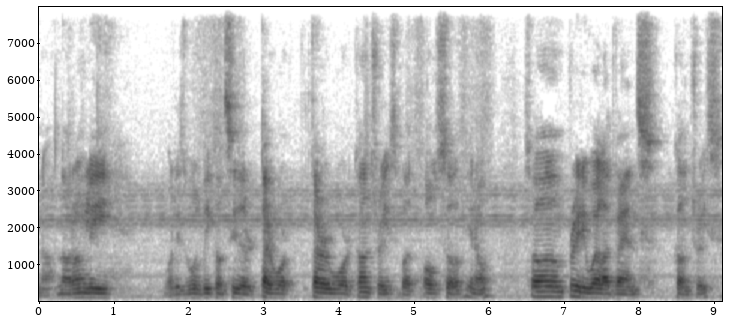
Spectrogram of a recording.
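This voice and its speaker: Amid audible room echo, a man at a medium pitch talks at a fairly slow pace with fairly even intonation and big swings in loudness. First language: Spanish. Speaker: army veteran, political commentator. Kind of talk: impromptu monologue. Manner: halting, many fillers.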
